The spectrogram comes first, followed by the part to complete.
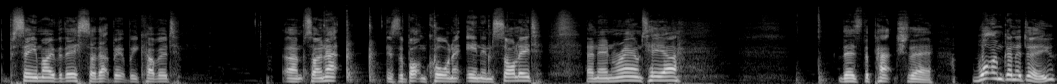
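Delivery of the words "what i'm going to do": loud shout, pitched up. Explaining a car boot repair into a microphone, shouting. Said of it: "I don't know why I'm shouting".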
